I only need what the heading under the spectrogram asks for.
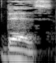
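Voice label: "dez", Nigerian Pidgin, male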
